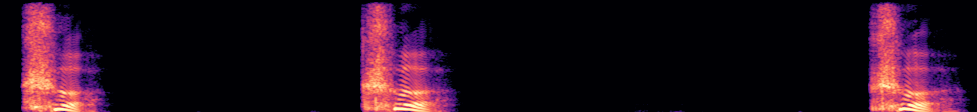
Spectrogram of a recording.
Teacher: to make this sound properly you're going to have to blow a little air out because it starts with that aspirated c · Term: aspirated k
